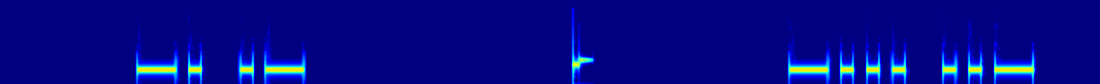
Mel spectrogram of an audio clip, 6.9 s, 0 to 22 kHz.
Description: Morse code, heard as a keyed tone, about 15 wpm, 700 Hz. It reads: NA BU
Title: Top Two Letter Combinations in Words 15wpm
